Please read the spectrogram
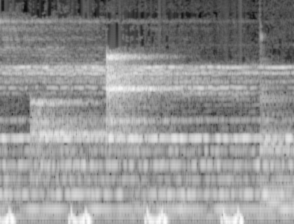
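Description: Heartbeat sound in a darkwave track: a low double thump, lub-dub, four times at a slow, even pace, over a sustained synth drone that thickens twice as higher layers come in.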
